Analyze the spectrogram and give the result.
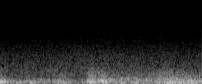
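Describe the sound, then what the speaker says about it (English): Low, rolling thunder of an approaching storm in the video game Alan Wake, a deep rumble that swells midway and holds without voices. "It seems there's a storm coming."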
